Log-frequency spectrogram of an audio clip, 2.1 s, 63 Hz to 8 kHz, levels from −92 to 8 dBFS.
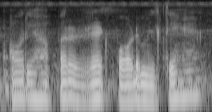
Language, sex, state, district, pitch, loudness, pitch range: Hindi, male, Uttar Pradesh, Lucknow, 115 Hz, -18 LUFS, 105-120 Hz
